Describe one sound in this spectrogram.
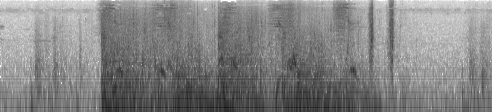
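A pickaxe strikes a rock repeatedly.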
